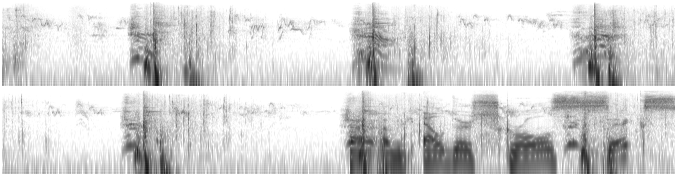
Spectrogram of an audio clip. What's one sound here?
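A pickaxe strikes rock in sharp, repeated blows.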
